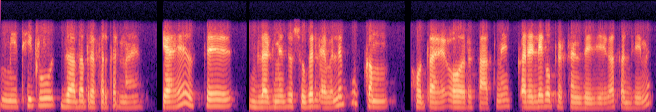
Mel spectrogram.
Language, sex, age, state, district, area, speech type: Hindi, male, 18-30, Madhya Pradesh, Betul, urban, conversation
